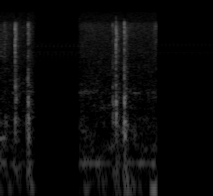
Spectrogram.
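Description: Faint computer-keyboard typing in two short bursts of clicks, the second about a second in, cut in and out by a video call's noise gate.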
